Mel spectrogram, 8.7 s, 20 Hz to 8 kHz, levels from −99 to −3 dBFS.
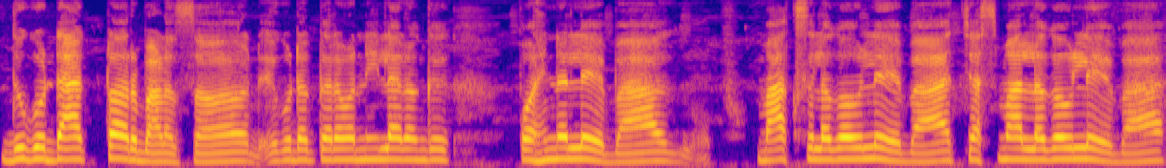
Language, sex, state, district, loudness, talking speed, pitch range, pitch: Bhojpuri, male, Uttar Pradesh, Ghazipur, -16 LUFS, 110 wpm, 160-190 Hz, 185 Hz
